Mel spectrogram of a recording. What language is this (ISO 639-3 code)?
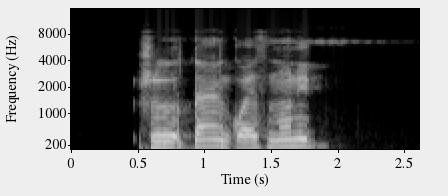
mcf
